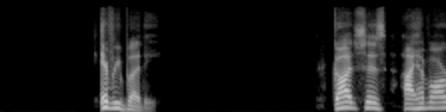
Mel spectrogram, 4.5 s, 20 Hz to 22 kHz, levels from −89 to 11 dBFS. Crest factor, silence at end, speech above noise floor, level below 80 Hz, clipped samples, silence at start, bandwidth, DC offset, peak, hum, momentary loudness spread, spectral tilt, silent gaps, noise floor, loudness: 22 dB; 0 s; over 71 dB; -72 dBFS; under 0.1%; 1 s; 16.5 kHz; under 0.1%; 0 dBFS; none; 8 LU; -4.5 dB/octave; none; under -90 dBFS; -20 LUFS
